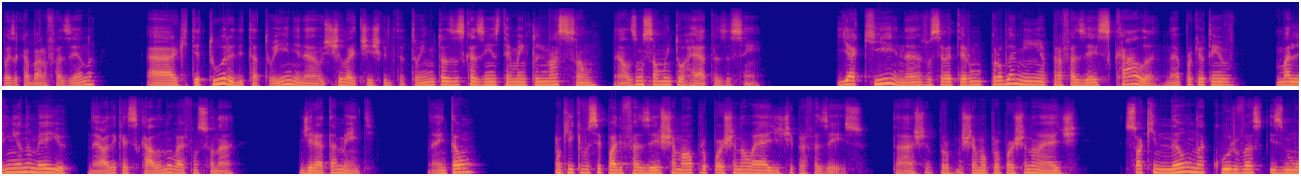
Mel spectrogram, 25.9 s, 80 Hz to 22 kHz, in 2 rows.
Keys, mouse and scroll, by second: 7.0-11.0 middle drag, 11.0 s, 13.5-16.5 middle drag, 16.7-19.6 middle drag, 19.6 click, 21.0 ctrl+z, 22.9 s, 25.0 ctrl+z, 25.4-25.9 drag.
